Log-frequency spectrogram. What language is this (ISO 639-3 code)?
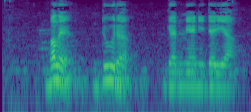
ckb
